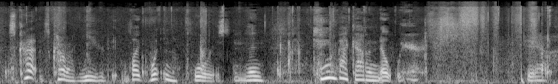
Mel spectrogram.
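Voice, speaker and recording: A woman's voice: mid-range voice, normal speed. A woman vlogging outdoors on a rural road, chatting and coaxing animals in a sweet baby-talk voice. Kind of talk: casual vlog walking with animals. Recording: steady outdoor background noise.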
